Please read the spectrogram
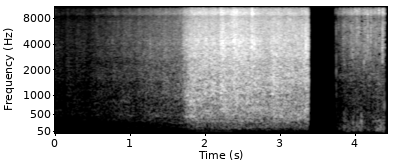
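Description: Heavy rain pouring down: a faint hiss that swells, then a loud, even downpour from about halfway in, broken off by a short gap near the end.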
